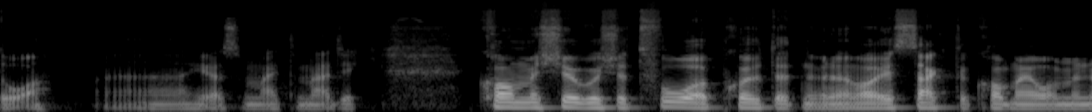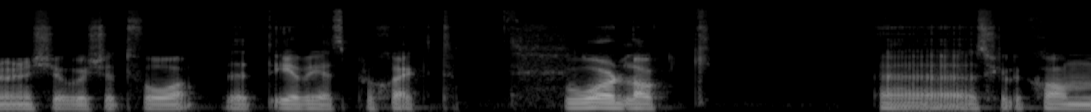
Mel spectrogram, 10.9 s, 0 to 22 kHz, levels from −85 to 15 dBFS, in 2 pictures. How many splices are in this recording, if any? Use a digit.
2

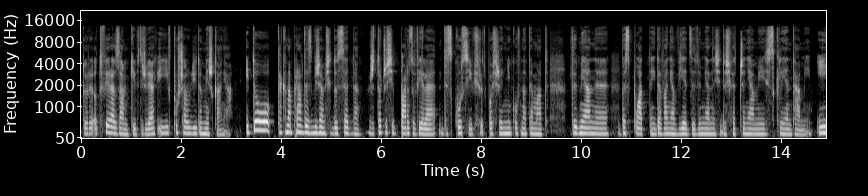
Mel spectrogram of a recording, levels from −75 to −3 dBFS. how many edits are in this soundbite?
2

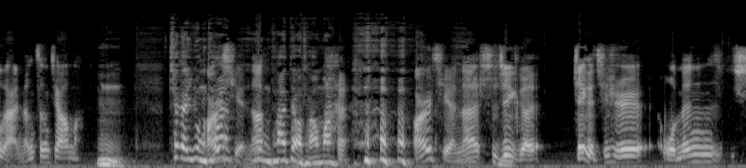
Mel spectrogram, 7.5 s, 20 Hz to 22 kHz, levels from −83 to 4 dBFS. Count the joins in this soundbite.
2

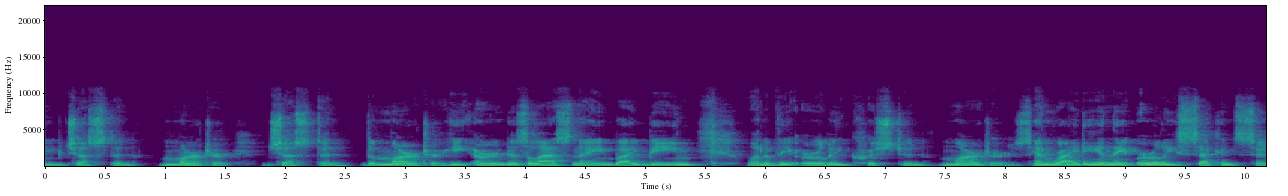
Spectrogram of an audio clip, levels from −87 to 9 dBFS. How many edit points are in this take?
1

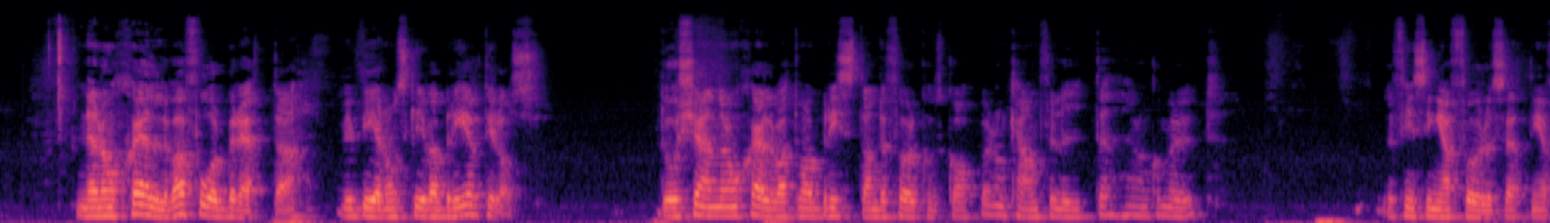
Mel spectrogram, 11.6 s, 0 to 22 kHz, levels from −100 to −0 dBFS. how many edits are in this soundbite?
1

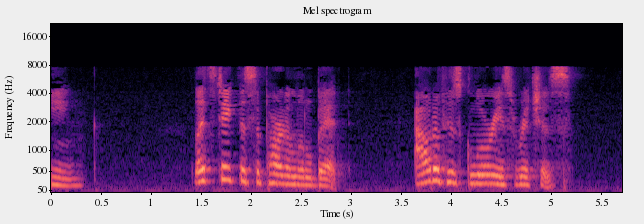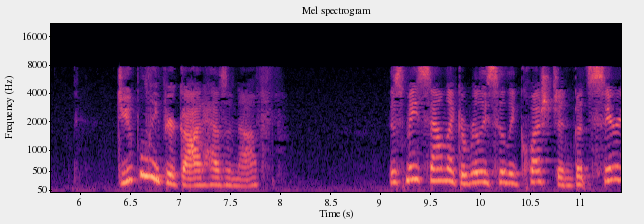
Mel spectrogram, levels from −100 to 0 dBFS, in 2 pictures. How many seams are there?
0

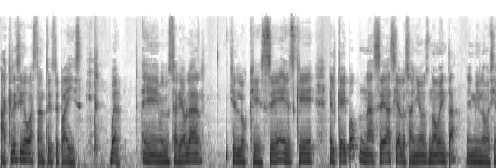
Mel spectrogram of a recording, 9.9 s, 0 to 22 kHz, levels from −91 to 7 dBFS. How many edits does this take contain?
2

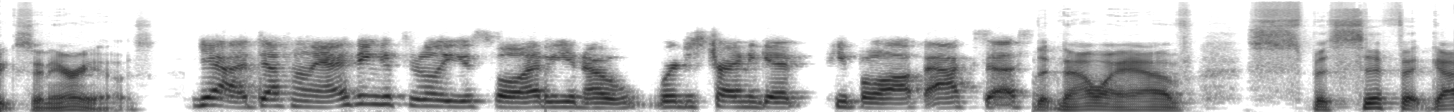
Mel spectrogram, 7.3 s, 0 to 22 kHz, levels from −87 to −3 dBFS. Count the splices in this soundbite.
2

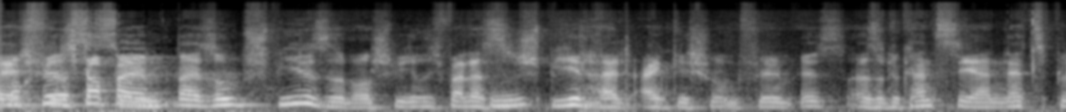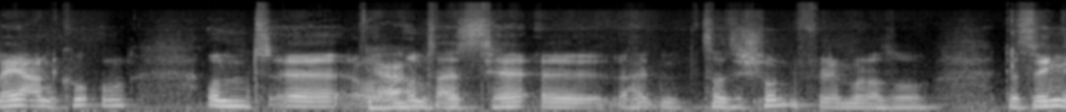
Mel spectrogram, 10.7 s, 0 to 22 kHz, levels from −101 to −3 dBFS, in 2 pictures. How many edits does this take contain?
2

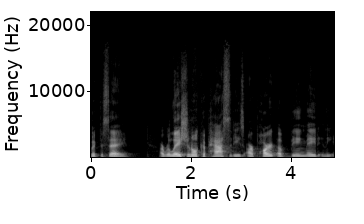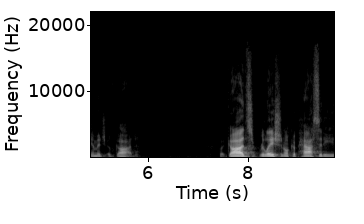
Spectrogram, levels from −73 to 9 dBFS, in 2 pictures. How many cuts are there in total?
0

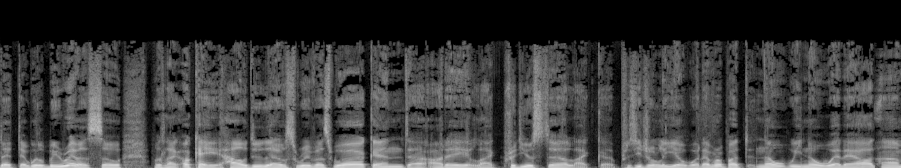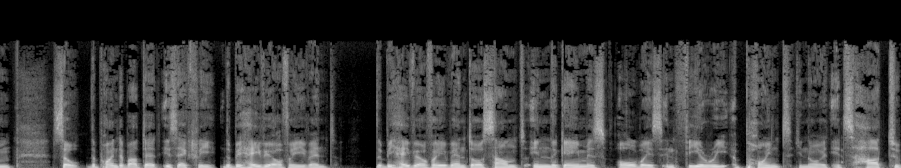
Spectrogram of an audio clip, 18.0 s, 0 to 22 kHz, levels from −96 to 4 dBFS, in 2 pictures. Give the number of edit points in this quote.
3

